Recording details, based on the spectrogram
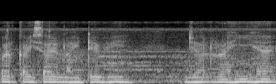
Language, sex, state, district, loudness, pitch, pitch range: Hindi, male, Uttar Pradesh, Lucknow, -16 LUFS, 115 Hz, 110-120 Hz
